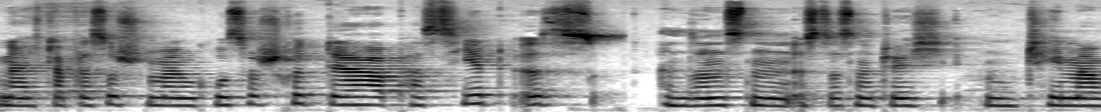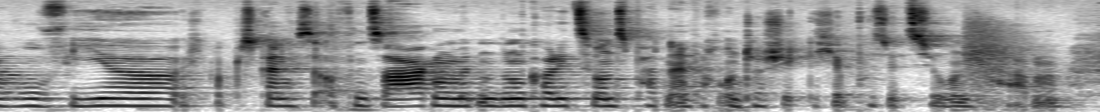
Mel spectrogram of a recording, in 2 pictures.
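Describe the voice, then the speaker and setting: A woman speaks at a fairly quick pace with hardly any pauses, her medium-pitched voice flat and monotone over noticeable background noise. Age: 20s. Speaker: state parliament member. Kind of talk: interview.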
